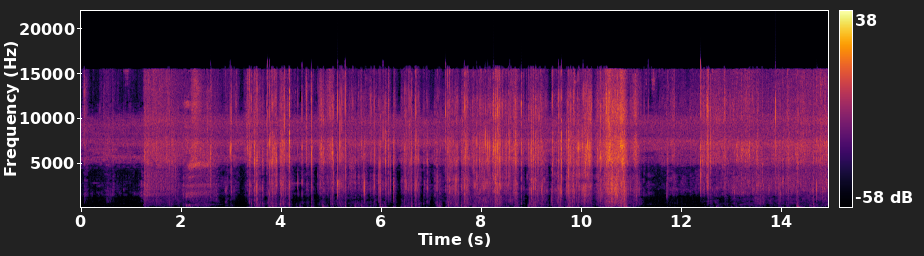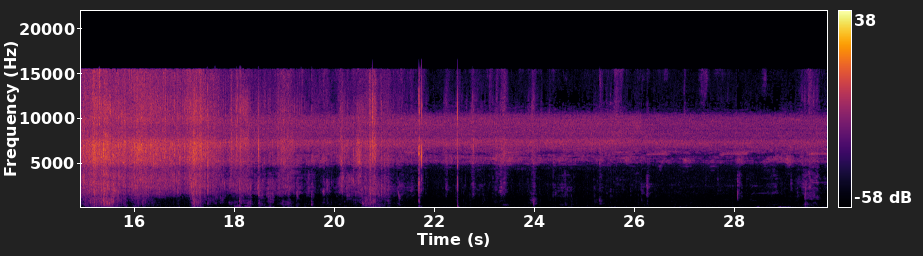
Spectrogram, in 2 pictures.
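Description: Leaves, twigs and undergrowth rustling and crackling as someone pushes through dense vegetation; the rustling dies down about twenty seconds in. A steady high insect drone runs underneath throughout.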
